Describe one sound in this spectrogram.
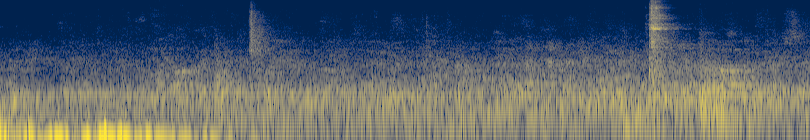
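A crowd of people murmurs and chats in a large echoing hall.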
